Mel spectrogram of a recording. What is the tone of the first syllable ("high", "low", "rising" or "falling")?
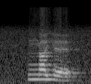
high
